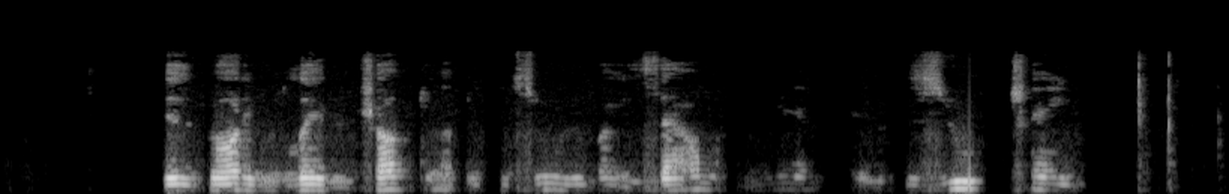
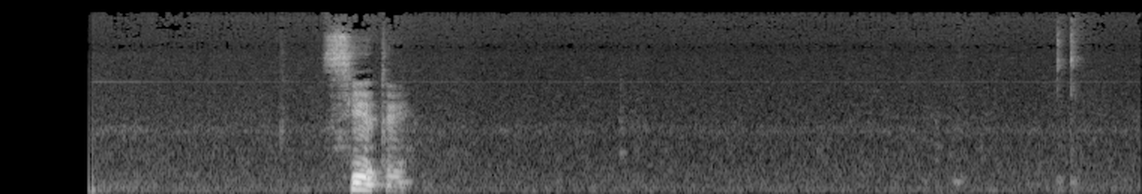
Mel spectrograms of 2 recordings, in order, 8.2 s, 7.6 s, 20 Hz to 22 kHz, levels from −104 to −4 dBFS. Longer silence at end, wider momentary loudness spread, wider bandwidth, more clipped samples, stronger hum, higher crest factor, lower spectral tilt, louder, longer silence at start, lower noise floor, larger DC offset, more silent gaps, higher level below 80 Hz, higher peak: first, 1.05 s vs 0.45 s; second, 24 LU vs 29 LU; second, 7 kHz vs 17 kHz; neither; neither; second, 20 dB vs 26 dB; first, -7.5 dB/octave vs -4 dB/octave; second, -32 LUFS vs -24 LUFS; second, 1.1 s vs 2.15 s; about the same, -62 dBFS vs -59 dBFS; neither; first, 5.99-6.03 s vs none; second, -76 dBFS vs -70 dBFS; second, -14 dBFS vs -8 dBFS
